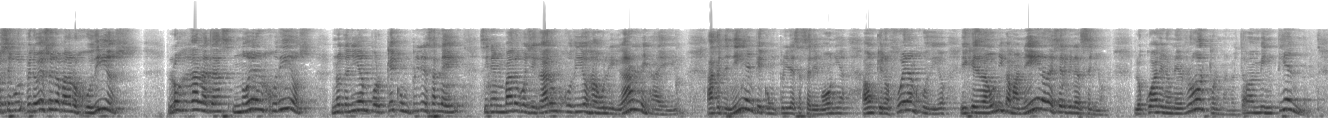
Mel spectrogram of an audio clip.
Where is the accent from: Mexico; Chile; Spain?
Chile; Si yo soy chileno, ¿qué tenemos que ver con los argentinos?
